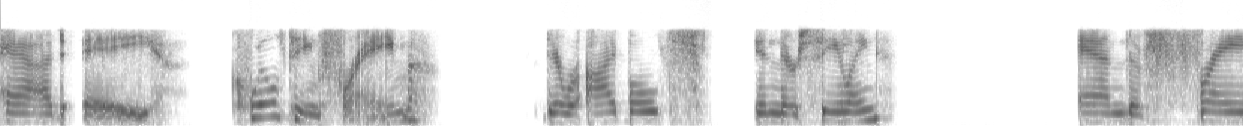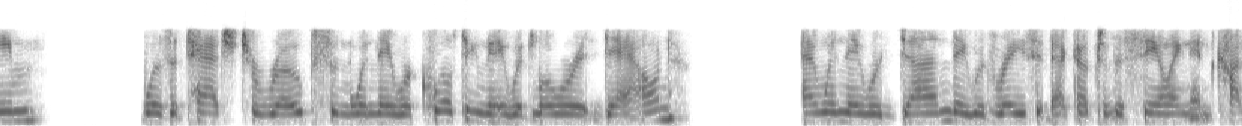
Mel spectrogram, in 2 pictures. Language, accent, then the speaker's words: English; Albuquerque, New Mexico, United States; also born or lived in Dodge City, Kansas / St. Louis, Missouri; I have lived pretty much in New Mexico my entire life. And I think it's probably one of the most beautiful and most diverse states here in the U.S. And I'm really glad that this was where I was raised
